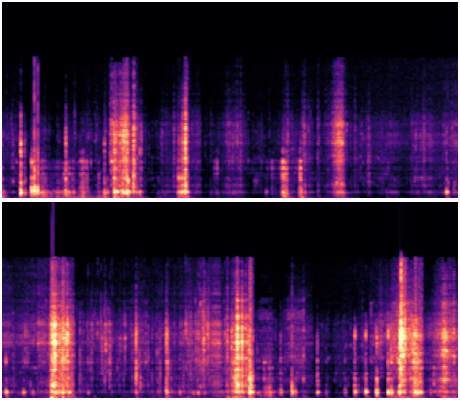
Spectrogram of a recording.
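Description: Water splashing and sloshing against a camera's housing at the waterline of an ice hole, with irregular knocks and scrapes of the housing against ice and gear. The loudest knocks come about five and seven seconds in, with a quick run of them near the end.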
